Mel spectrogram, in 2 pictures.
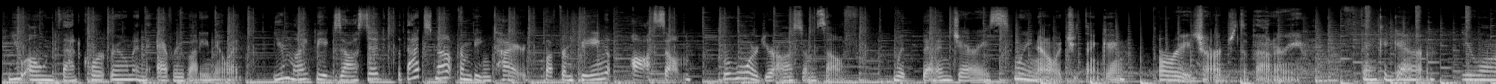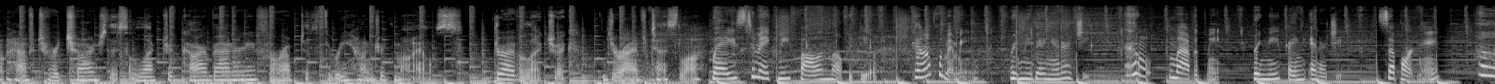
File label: VO commercial; Reel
